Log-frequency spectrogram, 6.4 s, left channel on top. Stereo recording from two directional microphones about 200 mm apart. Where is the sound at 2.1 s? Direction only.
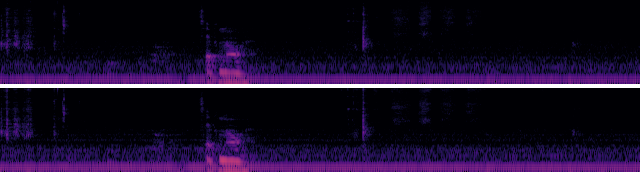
30° left (ahead or behind).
